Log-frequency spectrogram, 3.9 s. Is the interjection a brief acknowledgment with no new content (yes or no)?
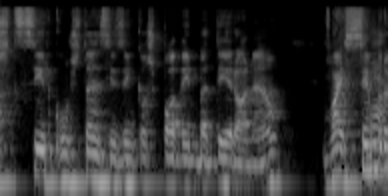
yes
